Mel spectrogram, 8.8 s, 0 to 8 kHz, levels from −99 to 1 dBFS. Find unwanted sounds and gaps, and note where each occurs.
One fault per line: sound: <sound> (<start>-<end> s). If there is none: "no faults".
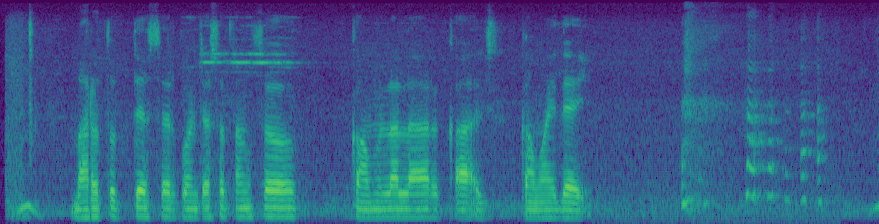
sound: laugh (6.8-8.3 s)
